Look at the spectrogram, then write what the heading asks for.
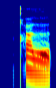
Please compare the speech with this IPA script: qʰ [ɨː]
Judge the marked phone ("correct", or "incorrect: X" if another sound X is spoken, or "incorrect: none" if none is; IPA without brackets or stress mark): incorrect: əː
